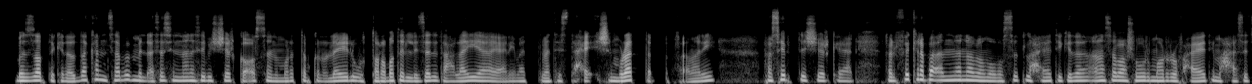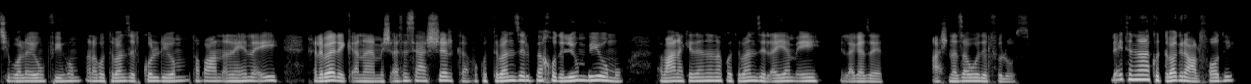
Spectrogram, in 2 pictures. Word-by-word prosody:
بالضبط 170 0 +2
كده، 155 -2 -3
وده 165 +9 -1
كان 215 -1 -1
سبب 195 +3 -1
من 195 - +1
الأساس 175 +1 -3
إن 175 -1 0
أنا 175 0 +2
أسيب 175 +1 -1
الشركة 175 0 -2
أصلًا 170 -1 -3
المرتب 155 +3 -4
كان 155 - -9
قليل، 165 +5 +1
والطلبات 155 +1 -1
اللي 155 -4 0
زادت 170 +1 -1
عليَّ 150 +4 0
يعني 150 -3 -1
ما 150 - -4
ت - - -16
ما 145 - +1
تستحقش 155 +1 -2
المرتب، 160 -1 +2 0.2
فاهماني؟ 155 +10 -3 0.5
فسِبت 200 +5 -1
الشركة 175 -3 -2
يعني. 155 -1 -5 0.3
فالفكرة 220 +7 +1
بقى 210 -2 +1
إن 190 +1 +1
أنا 200 0 +2
لما 170 -4 +1
بصّيت 180 +5 -5
لحياتي 170 -1 -2
كده، 175 +1 0
أنا 175 0 -1
7 180 0 +1
شهور 175 0 0
مرّوا 165 -1 +1
في 155 - -12
حياتي، 160 +4 -1
ما 160 - -2
حسيتش 155 +2 -5
بولا 150 0 0
يوم 155 +1 +2
فيهم، 155 +1 -2
أنا 155 - -1
كنت 155 0 -1
بانزل 155 0 +1
كل 160 -1 -1
يوم 160 +3 0
طبعًا 165 -2 -2
أنا 155 -1 0
هنا 165 +1 +2
إيه 175 +2 0 0.3
خلّي 155 -1 +2
بالِك 165 -4 +6
أنا 145 -1 0
مش 145 0 -2
أساسي 170 +3 -1
على - - +1
الشركة، 170 -4 +1
فكنت 155 +1 -5
بانزل 185 +4 +4
باخد 180 -1 +1
اليوم 175 +5 +4
بيومه، 185 -6 +4 0.4
فمعنى 155 +2 +3
كده 165 +1 +1
إن 170 - +2
أنا 175 0 +3
كنت 160 -2 -2
بانزل 165 -2 +2
أيام 160 +3 +1
إيه؟ 160 0 +1 0.2
الإجازات. 140 -2 -2 0.5
عشان 145 +1 -2
أزوّد 155 +1 +2
الفلوس. 135 -2 -6 0.8
لقيت 230 +1 0
إن 220 - +6
أنا 220 - +8
كنت 190 -6 +1
باجري 180 0 +5
على 145 - +3
الفاضي. 160 +6 -2
165 Hz, 210 wpm, -23 LUFS, 155-180 Hz, 0.8 s, أنا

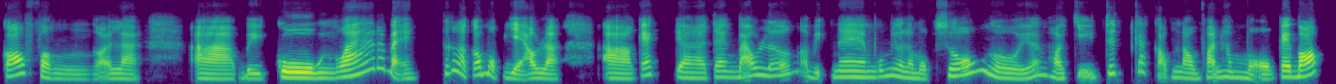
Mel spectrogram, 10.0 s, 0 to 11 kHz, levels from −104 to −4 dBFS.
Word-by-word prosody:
có 270 - +5
phần, 145 -4 -3
gọi - - -2
là, 150 -2 -2 0.4
à, 150 -2 +2
bị 150 0 -5
cuồng 175 -2 +6
quá 225 +4 +6
đó 465 +10 -4
bạn. 155 - +1 0.2
Tức 300 - -8
là - - 0
có 255 - +1
một - - -3
dạo 155 0 +3
là, 150 -2 +1 0.3
à, 160 -2 +2
các, 255 +2 +1 0.2
a, 170 -2 -1
trang 195 +1 -4
báo 245 - +1
lớn 255 +5 -4
ở - - -8
Việt - - -8
Nam, 200 -1 0
cũng 210 - -6
như 230 -4 -2
là 175 - -2
một 150 -2 -5
số 255 +9 0
người 160 -3 -2
á, 210 - -4
họ 155 - 0
chỉ - - -7
trích 305 0 -3
các 370 -2 -6
cộng - - -5
đồng 160 -2 -2
fan 190 - 0
hâm 190 -2 -5
mộ 145 -2 0
K-pop 200 +1 +8
180 Hz, 250 wpm, -24 LUFS, 155-230 Hz, 0.4 s, K-pop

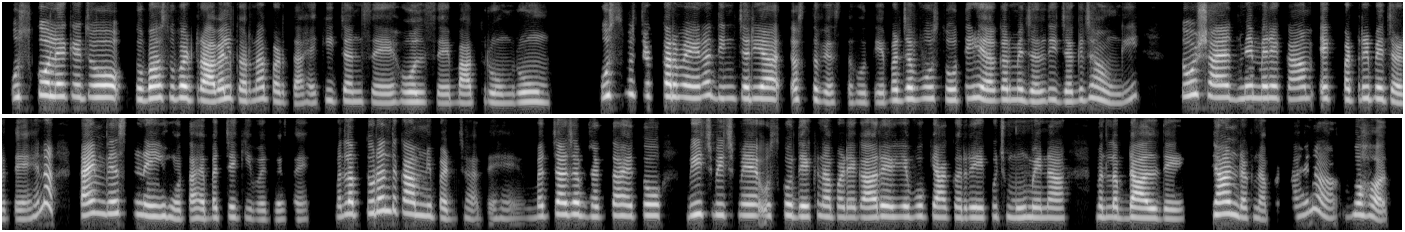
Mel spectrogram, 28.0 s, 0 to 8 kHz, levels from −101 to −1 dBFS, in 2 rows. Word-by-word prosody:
उसको 325 +4 +2
लेके 340 -1 +4
जो 320 +1 +7 0.2
सुबह-सुबह 305 +2 +6
ट्रैवल 265 0 +5
करना 265 0 -4
पड़ता 220 -7 -8
है 200 0 -12
किचन 235 +1 -8
से, 210 -3 -7
हॉल 225 0 0
से, 205 -3 -10
बाथरूम, 200 0 -6
रूम 220 +1 -1 0.6
उस 360 0 +2 0.2
चक्कर 345 -1 +4
में 320 - +4
है 300 - +4
ना 365 - +1
दिनचर्या 295 -2 +2 0.2
अस्त-व्यस्त 260 -7 -7
होती 215 0 -12
है। 215 - -6
पर 255 +3 -1
जब 285 +1 +4
वो 295 +1 -2
सोती 290 +1 -3
है, 295 - +6
अगर 265 +1 -1
मैं 265 -1 -2
जल्दी 240 +2 -4
जग 230 +1 -5
जाऊँगी 260 - -6 0.4
तो 360 +3 +3
शायद 320 -4 +4
मैं 310 +1 +2
मेरे 305 0 +3
काम 295 0 -3
एक 295 0 0
पटरी 280 +2 -2
पे 290 0 +2
चढ़ते 200 -6 -4
हैं, 200 - -10
है 280 - -9
ना। - - +2 0.3
टाइम 310 +3 +5
वेस्ट 320 +1 0
नहीं 260 -3 0
होता 205 0 -6
है 210 -1 -2
बच्चे 230 +3 -7
की 220 -1 -19
वजह 195 -1 -13
से, 195 -1 -17 0.3
मतलब 305 +4 +2
तुरंत 375 +4 +1
काम 310 -2 +5
निपट 230 -7 -6
जाते 205 -2 -19
हैं। 215 +1 -22
बच्चा 255 +5 +3
जब 295 -2 +3
जगता 250 +2 -5
है 265 -1 0
तो 275 +2 0 0.3
बीच-बीच 285 -1 -3
में 275 -1 +1
उसको 270 +1 -3
देखना 250 0 0
पड़ेगा, 235 -1 -2
अरे! 250 +1 +4
ये 245 - +1
वो 255 +1 -5
क्या 240 -1 -2
कर 230 0 -9
रही 235 0 0
है, 230 - -1
कुछ 245 +1 -16
मुँह 230 0 -4
में 235 -1 -2
ना 225 -1 -4 0.3
मतलब 235 -2 -5
डाल 225 -2 +5
दे। 205 -1 -6
ध्यान 300 +7 +2
रखना 225 -4 -7
पड़ता 240 +5 -21
है 295 - -8
ना 235 - -6 0.2
बहुत। 290 -3 -2
255 Hz, 195 wpm, -23 LUFS, 225-295 Hz, 0.6 s, जो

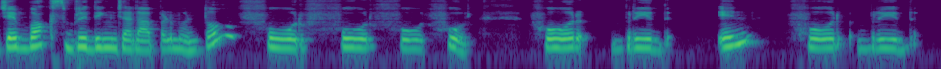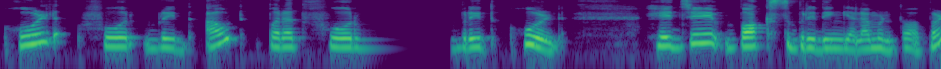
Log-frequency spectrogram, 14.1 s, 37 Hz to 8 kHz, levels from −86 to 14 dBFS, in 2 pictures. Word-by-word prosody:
जे 210 - +7
box 240 -1 +3
breathing 205 0 +2
ज्याला 180 -3 -2
आपण 175 +2 -5
म्हणतो 175 - -2 0.3
4, 190 -3 +2 0.3
4, 200 -2 +2 0.2
4, 180 -1 -3 0.2
4. - - 0 0.6
4 195 +1 +4 0.3
breath 195 -2 -1 0.4
in. 235 +8 +4 0.4
4 195 0 +1 0.2
breath 190 -1 -5 0.3
hold. 275 +6 +4 0.3
4 215 -1 +4
breath 195 0 -3
out. 400 +2 +1 0.2
परत 210 -1 +1 0.2
4 205 -1 +3 0.8
ब्रीथ 200 0 0 0.2
होल्ड 360 +9 +6 0.7
हे 225 - +6
जे 280 +4 +4 0.2
बॉक्स 220 +2 +6
ब्रिथिंग 190 -2 0
याला 180 0 -2
म्हणतो 195 0 -3
आपण 155 - -1
200 Hz, 125 wpm, -22 LUFS, 190-215 Hz, 0.8 s, जे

